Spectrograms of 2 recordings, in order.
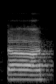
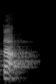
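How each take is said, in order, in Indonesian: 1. Suku kata berakhir terbuka tanpa hentian glotal. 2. Suku kata berakhir dengan hentian glotal yang tajam.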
